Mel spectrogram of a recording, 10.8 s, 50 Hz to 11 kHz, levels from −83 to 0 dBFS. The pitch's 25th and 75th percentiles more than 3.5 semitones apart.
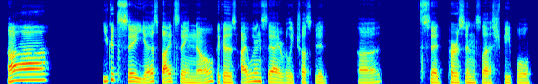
Yes: average, 4.7 semitones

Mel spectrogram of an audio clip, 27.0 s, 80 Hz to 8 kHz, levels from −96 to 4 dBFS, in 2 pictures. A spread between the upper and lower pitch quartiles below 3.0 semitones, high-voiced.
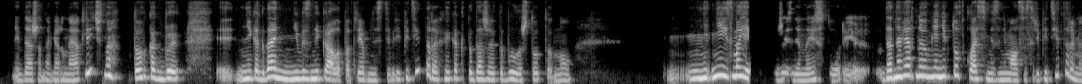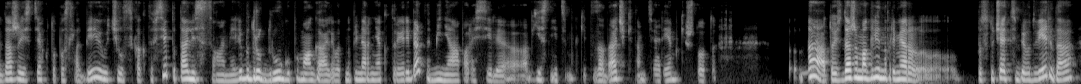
No: average, 3.8 semitones; high, 200 Hz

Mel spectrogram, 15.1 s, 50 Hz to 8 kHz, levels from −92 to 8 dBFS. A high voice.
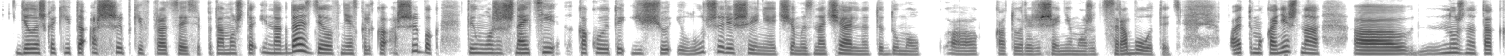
Yes: high, 195 Hz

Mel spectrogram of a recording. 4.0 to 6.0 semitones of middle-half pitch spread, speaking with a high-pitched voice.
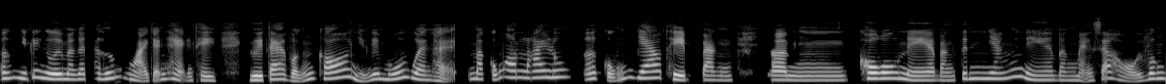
Yes: average, 5.2 semitones; high, 245 Hz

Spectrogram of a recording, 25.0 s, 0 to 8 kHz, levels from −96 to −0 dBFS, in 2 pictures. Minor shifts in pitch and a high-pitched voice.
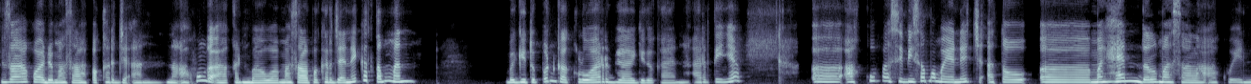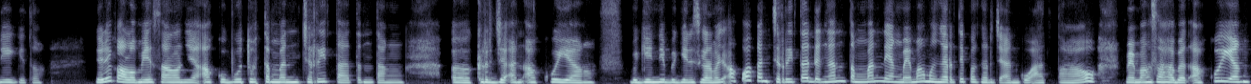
No: average, 3.2 semitones; high, 230 Hz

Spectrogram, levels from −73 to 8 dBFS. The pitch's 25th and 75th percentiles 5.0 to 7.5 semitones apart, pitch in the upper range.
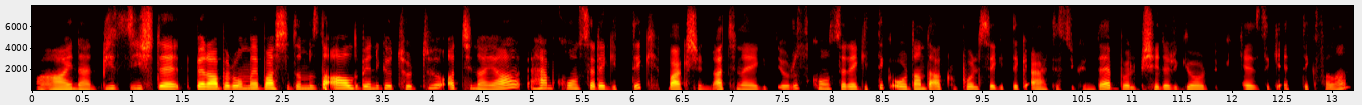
Yes: average, 5.3 semitones; high, 195 Hz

